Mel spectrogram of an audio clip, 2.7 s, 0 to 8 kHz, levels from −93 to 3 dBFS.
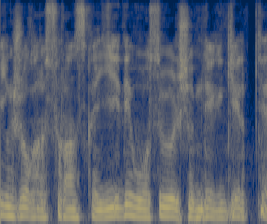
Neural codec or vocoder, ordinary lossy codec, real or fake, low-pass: codec, 16 kHz, 4 kbps, FunCodec, trained on Chinese and English, 50 frames a second; none; fake; none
